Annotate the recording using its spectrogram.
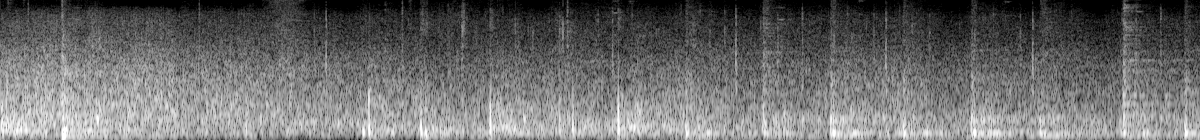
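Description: Footsteps thud and splash on a wet stone floor.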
